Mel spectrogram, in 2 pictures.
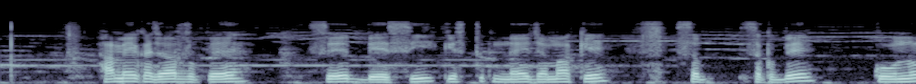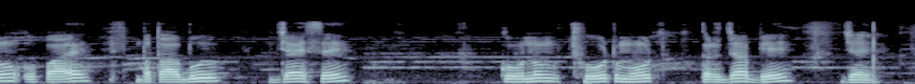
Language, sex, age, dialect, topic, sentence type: Maithili, male, 18-24, Eastern / Thethi, banking, question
